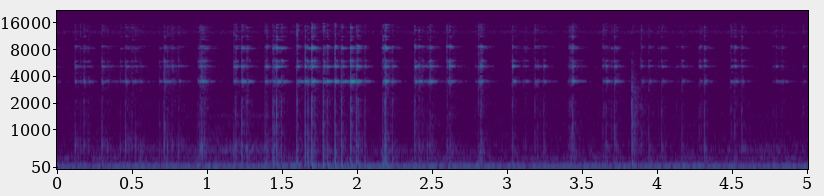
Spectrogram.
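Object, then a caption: Small glass drink bottle. Fingertips and short nails rapidly tap and rub a small, hollow, empty-looking clear glass soda bottle with a yellow label, held in both hands. The result is a quick, irregular run of bright, high glassy clinks and ticks that die away almost instantly, over a faint steady low hum.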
